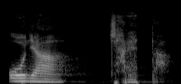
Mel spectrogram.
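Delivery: low, soft motherly approval; mother's gentle praise. Retold or imitated. Mother praising her son for a small success, low and soft. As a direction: say it quietly, like a mother patting her child. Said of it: "제 어머니는 이렇게 말씀하셨어요".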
